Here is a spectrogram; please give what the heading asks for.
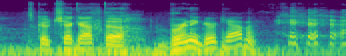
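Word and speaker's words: Brinegar: All right, let's go check out the Brener cabin. I keep telling him I think it's pronounced like vinegar.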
